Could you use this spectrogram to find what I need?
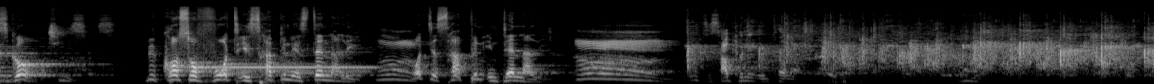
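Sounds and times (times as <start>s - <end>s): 
speech: 0.1s - 0.9s, 1.5s - 8.6s
audience clapping hands: 6.9s - 11.5s.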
